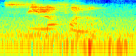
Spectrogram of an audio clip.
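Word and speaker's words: xilófono: But the way you pronounce them, so the first one is Ixinche. The second one is Ishmukane, and the third one is Xylofono.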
